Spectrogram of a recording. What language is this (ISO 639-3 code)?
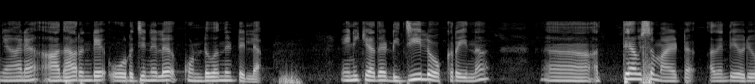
mal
